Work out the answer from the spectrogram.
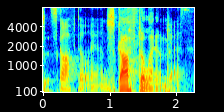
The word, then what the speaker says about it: Skofteland: How do you pronounce it? Skofteland.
